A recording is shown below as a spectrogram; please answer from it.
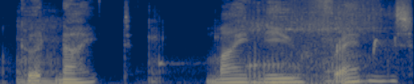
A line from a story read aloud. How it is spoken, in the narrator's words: he said quietly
